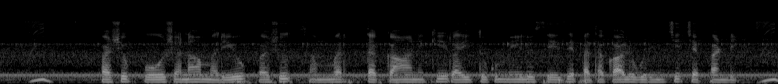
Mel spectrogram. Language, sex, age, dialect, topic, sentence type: Telugu, male, 18-24, Southern, agriculture, question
